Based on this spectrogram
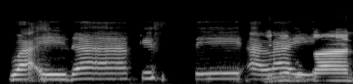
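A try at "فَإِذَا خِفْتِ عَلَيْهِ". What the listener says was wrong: ini bukan wa ya, ini huruf fa. Fa idza khifti alai.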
